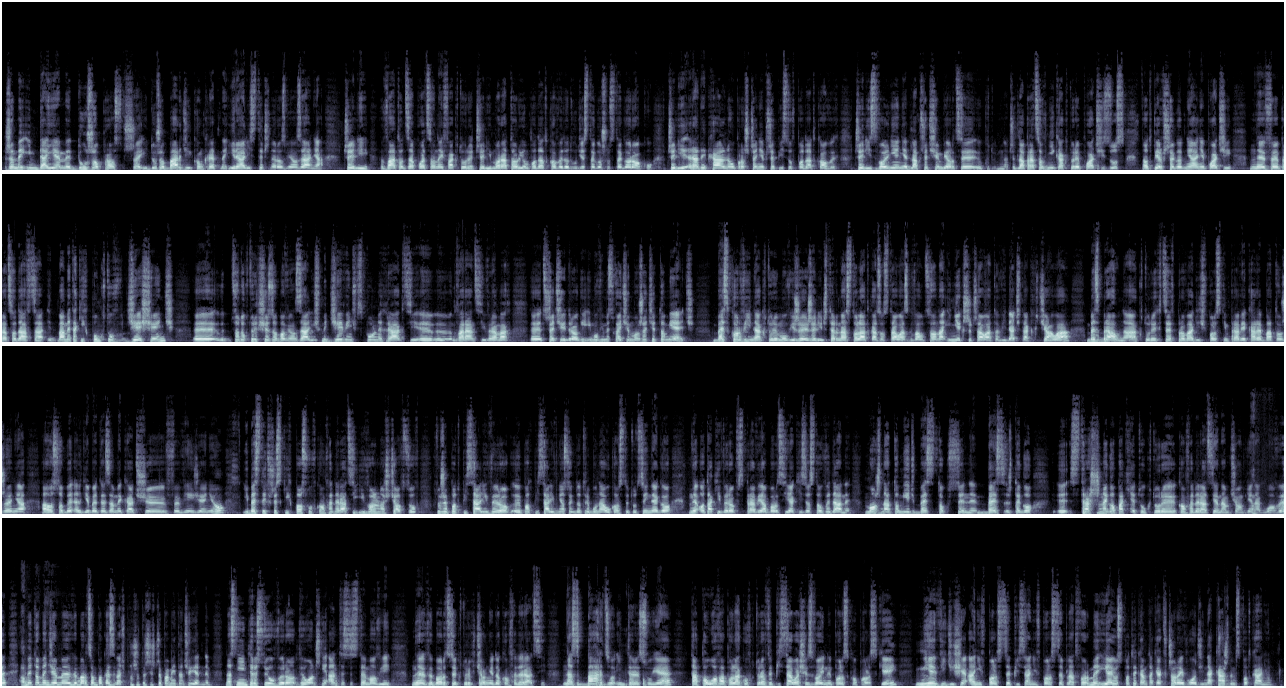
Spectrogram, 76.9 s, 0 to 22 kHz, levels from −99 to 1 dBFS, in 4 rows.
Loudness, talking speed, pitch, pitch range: -21 LUFS, 155 wpm, 165 Hz, 155-185 Hz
